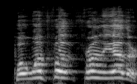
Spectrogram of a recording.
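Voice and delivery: loud, fast, barked officer-style delivery.

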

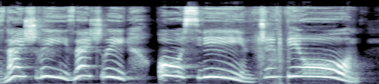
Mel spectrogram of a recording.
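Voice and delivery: very high, slow, drawn-out shouting, "він" stretched. People carrying the boy above the crowd call out, shouting. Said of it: "кричали".

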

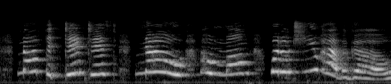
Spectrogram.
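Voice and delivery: very high, very loud begging shout. A child pleads with Mom, shouted, begging. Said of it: "I shouted".

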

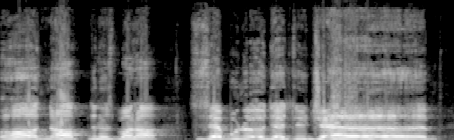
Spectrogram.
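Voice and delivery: altered alien character voice. Acting out a scene, the speaker voices the green alien in a changed alien voice. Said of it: "yeşil uzaylı sesi bile değişmiş".

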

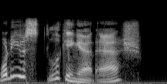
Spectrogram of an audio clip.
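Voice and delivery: confused, rising pitch. She notices a boy staring and asks him what he's looking at, confused. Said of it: "Misty asked with a confused".

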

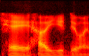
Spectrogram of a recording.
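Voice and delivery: put-on smarmy troll voice. Describing the anvil-banging troll in a game, doing his greeting in a put-on smarmy troll voice. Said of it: "this smarmy, like".

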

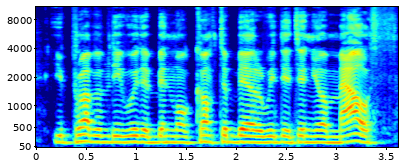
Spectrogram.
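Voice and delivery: put-on line spoken in a French accent. Reading a script scene aloud with a partner, playing Claire, French accent. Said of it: "I like the French accent".

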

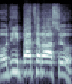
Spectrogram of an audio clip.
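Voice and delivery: fake samurai-style Japanese accent. Reading out a Japanese monster name in a put-on samurai-style accent. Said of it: "Why did you do an accent?".

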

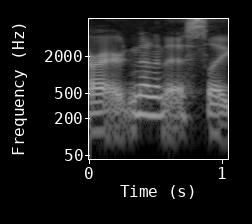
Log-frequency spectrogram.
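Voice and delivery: ordinary talk, nothing marked

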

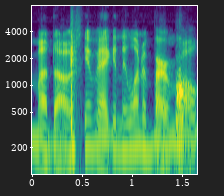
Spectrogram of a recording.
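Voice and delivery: put-on Cajun accent, very high pitch. Speaker riffs on a line for the soundboard in a cajun accent. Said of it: "Fucking Cajun accent".

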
